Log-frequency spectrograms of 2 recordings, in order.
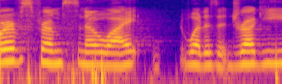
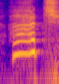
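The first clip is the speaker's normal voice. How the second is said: sneeze imitation; 10 semitones higher than usual. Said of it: "had to do with that".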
